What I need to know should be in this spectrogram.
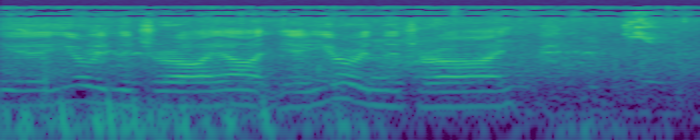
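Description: A parrot squawks and chatters in a warbling voice close by.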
